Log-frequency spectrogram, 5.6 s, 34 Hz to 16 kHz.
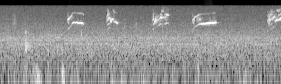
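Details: Goldfinch and yellow isabella canary hybrid, recorded outdoors in a field in winter, January 2015, singing an incomplete song: spaced, separate high slurred and chattering phrases at roughly one-second intervals over a low steady background hiss.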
